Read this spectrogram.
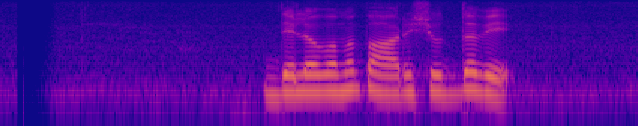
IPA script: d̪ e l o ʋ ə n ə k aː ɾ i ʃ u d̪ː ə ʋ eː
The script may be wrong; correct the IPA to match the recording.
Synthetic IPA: d̪ e l o ʋ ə m ə p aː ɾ i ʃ u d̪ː ə ʋ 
